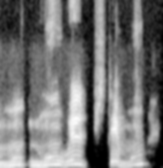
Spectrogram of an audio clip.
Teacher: For dhamma, circle your lips. Don't drop this dhamma on meme when you are creating ikhfa. So mu will stay mu, and then there will be ikhfa after that.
